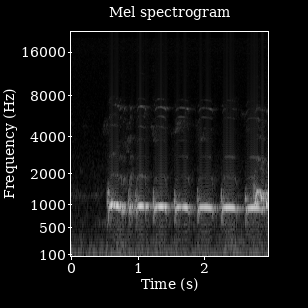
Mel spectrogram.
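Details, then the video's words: Local zebra dove song for luring a dove reluctant to sing: after a quiet start, a steady string of about seven mellow, evenly paced coo notes, the last rising slightly. "pancingan perkutut lokal malas bunyi"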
